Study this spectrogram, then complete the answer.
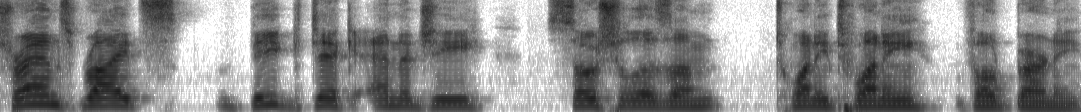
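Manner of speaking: put-on Brooklyn accent.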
